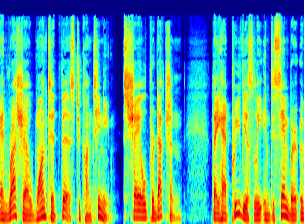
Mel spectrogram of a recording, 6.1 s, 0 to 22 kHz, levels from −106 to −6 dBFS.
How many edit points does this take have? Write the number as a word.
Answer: one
